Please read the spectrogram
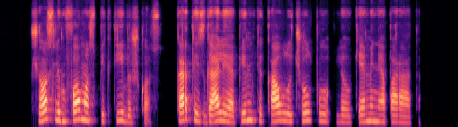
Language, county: Lithuanian, Utena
